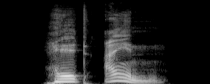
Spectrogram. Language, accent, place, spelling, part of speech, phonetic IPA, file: German, Germany, Berlin, hält ein, verb, [ˌhɛlt ˈaɪ̯n], De-hält ein.ogg
- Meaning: inflection of einhalten: 1. third-person singular present 2. singular imperative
